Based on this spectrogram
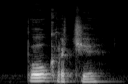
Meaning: diminutive of poker
- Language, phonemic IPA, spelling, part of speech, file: Dutch, /ˈpokərcə/, pokertje, noun, Nl-pokertje.ogg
